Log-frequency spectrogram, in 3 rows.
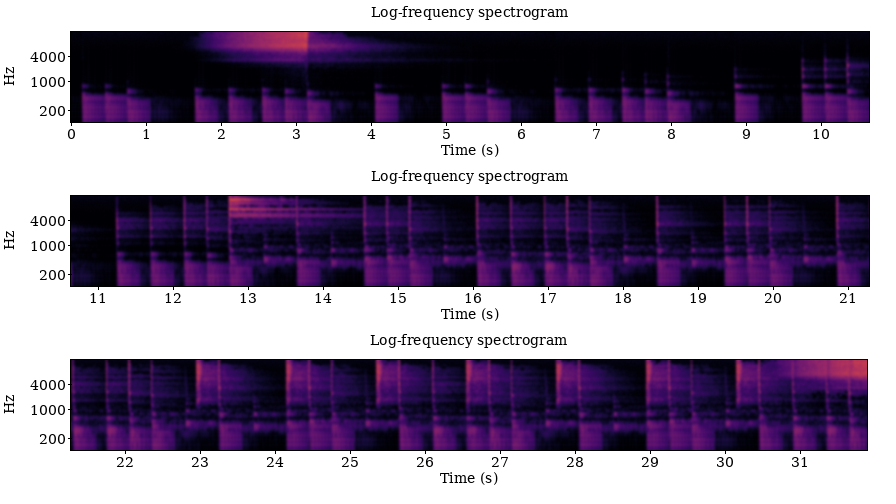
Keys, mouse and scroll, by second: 4.1-6.3 drag, 6.6-9.3 alt+drag, 9.3 right click, 10.8 click, 11.9 click, 13.3 right click, 14.5-19.5 drag, 19.5 right click, 20.2 click, 23.4-24.1 scroll up 1, 24.3 click, 24.7 ctrl+z, 24.8-26.1 alt+shift+drag, 26.3 click, 27.0 click, 27.0 right click, 27.2 click, 28.2 right click, 28.3 click, 28.7 right click, 29.0 click, 29.0 space, 29.1 click, 29.3 right click, 29.5 click, 29.8 right click, 29.9 click, 30.0 scroll down 1, 30.0 space, 30.1 alt+click, 30.4 right click, 30.5 click, 31.0 click, 31.0 right click, 31.1 click, 31.6 right click, 31.8 right click.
